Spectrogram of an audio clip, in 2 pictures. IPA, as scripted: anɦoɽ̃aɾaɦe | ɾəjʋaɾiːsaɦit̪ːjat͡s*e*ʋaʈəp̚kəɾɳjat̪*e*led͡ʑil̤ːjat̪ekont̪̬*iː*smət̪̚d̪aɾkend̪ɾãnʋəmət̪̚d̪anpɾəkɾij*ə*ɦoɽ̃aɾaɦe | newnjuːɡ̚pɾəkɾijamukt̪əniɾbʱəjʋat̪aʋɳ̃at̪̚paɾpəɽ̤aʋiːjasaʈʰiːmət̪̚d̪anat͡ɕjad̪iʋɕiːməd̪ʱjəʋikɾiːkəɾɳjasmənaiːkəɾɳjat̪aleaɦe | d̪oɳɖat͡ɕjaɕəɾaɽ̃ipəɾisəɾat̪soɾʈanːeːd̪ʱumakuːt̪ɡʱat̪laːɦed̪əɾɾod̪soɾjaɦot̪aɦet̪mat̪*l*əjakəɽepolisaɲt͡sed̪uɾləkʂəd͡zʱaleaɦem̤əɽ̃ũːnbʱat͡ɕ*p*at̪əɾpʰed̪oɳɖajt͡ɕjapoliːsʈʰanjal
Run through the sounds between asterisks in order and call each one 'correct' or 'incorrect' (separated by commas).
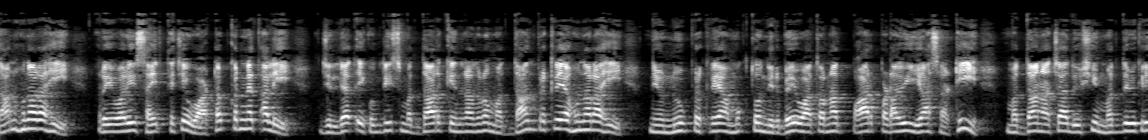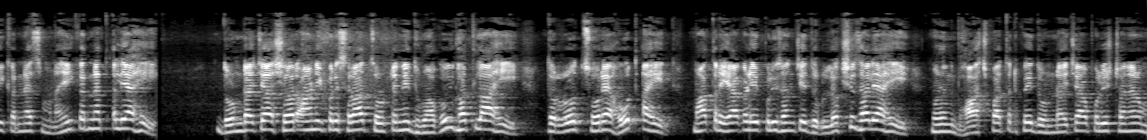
correct, incorrect, correct, incorrect, incorrect, correct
